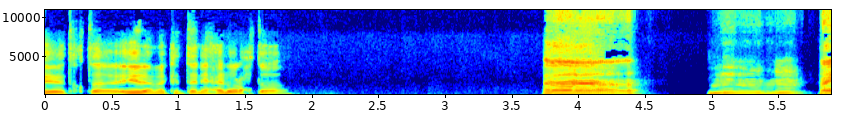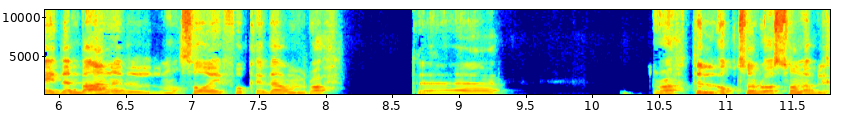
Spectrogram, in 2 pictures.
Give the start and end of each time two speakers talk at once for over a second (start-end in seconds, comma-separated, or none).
none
